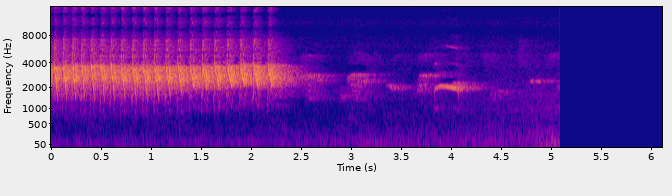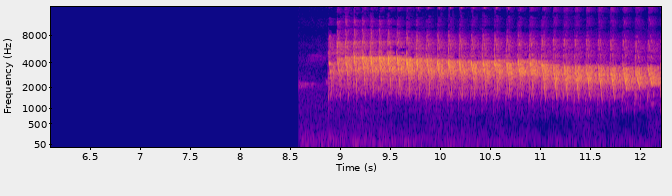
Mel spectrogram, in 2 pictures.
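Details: Lure song of a kapas tembak cotton bird for training birds, gacor style with tembakan bursts. A dense, high rattling trill lasts about two seconds, soft twitters follow, a gap of silence, then another long, fast, even trill.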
